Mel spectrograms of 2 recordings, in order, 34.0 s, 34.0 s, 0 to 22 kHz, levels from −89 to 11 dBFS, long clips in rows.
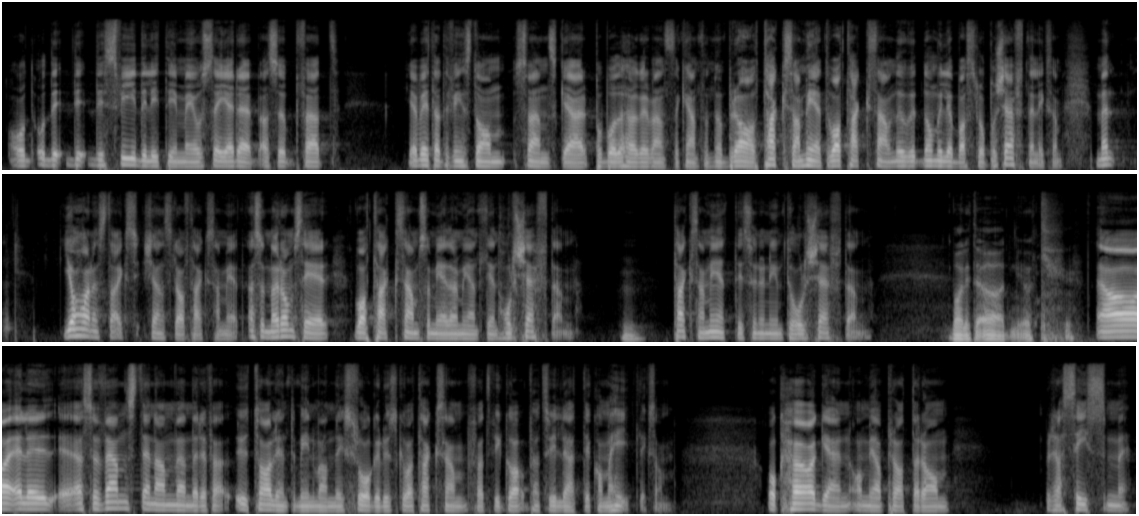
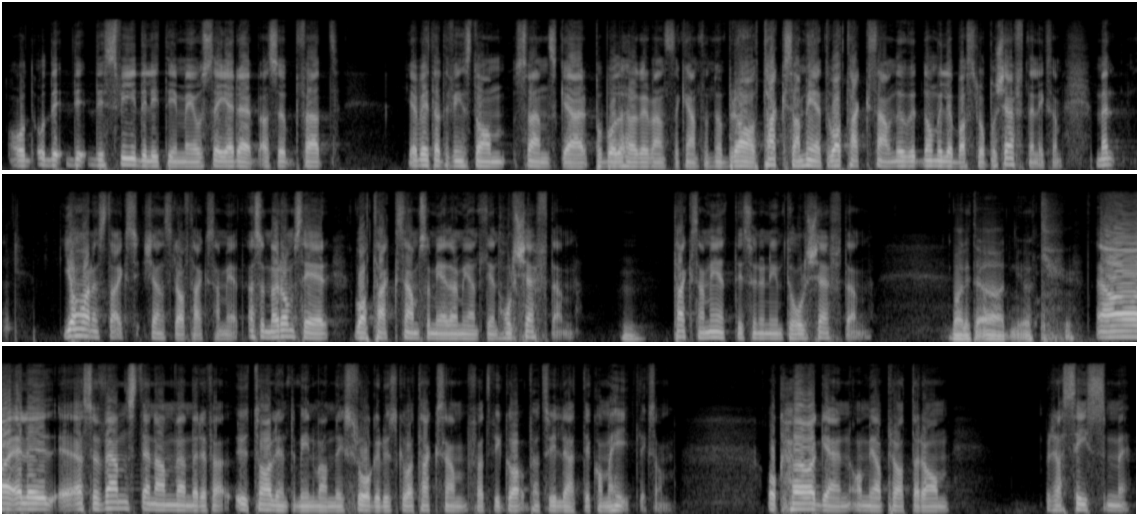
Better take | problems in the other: first | distortion; slight; 3% of the sound clipped

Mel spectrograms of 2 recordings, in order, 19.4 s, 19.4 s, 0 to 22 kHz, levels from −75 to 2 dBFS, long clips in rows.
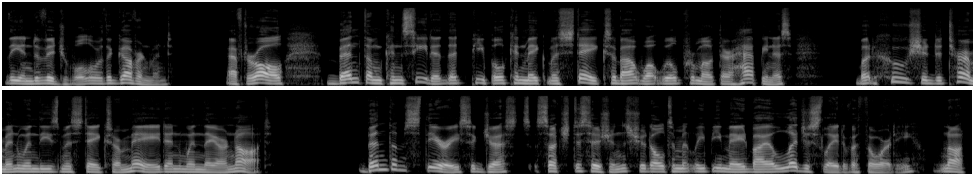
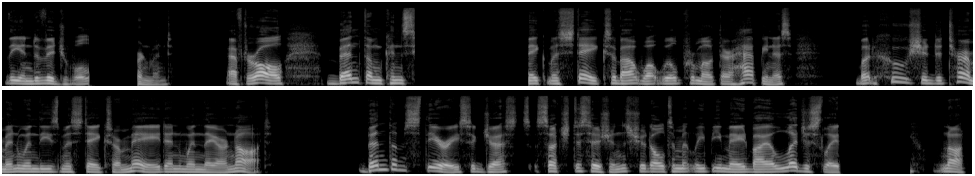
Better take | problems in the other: first | audio cutting out; at 1 s, at 4 s for 1 s and at 18 s for 0.5 s

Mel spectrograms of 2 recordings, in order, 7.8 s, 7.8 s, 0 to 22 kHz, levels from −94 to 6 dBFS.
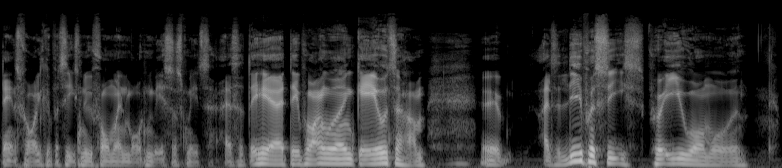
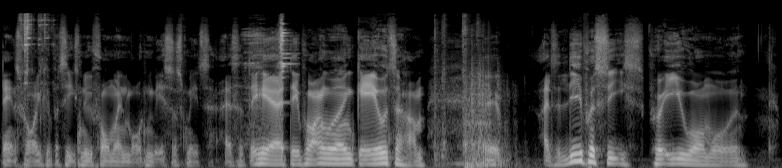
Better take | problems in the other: first | jangling keys; noticeable; at the start; peak 2 dB below the speech // clattering dishes; loud; at 3 s; peak 2 dB above the speech // door banging; noticeable; at 4.5 s; peak 7 dB below the speech

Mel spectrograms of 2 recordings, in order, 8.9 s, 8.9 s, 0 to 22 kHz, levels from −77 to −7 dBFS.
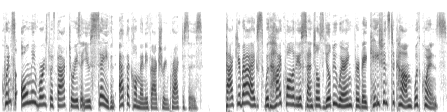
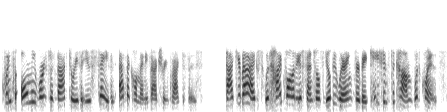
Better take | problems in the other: first | phone-call audio

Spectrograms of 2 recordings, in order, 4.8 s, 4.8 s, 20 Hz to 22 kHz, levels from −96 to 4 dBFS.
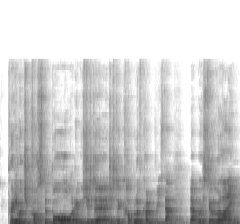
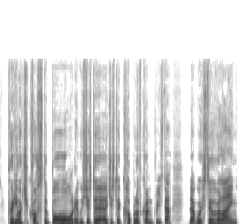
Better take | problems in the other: second | room echo; slight; dies away in 0.7 s // off-mic speech; somewhat distant

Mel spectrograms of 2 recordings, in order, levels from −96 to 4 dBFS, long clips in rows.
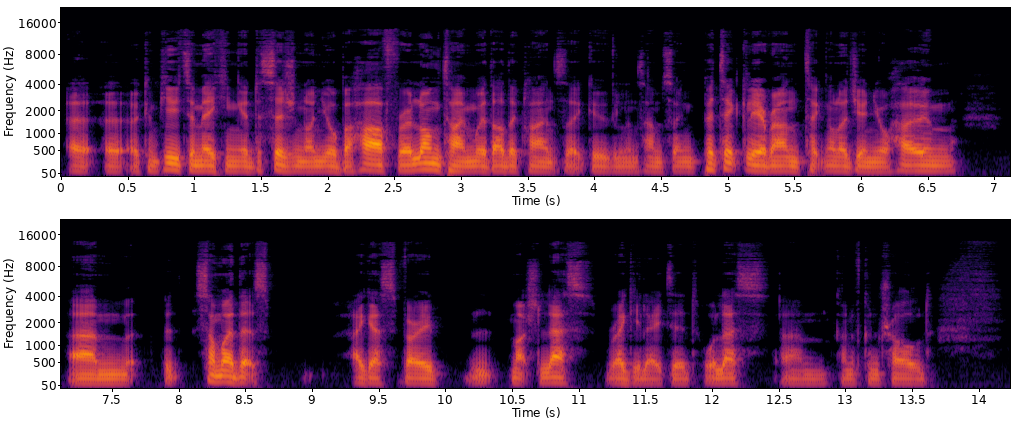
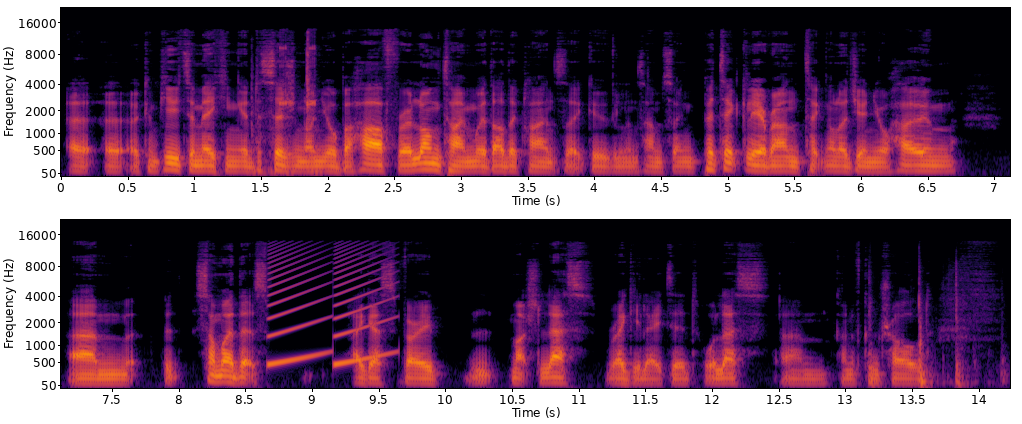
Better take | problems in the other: first | keyboard typing; noticeable; at 1.5 s; peak 9 dB below the speech // siren; noticeable; at 8.5 s; peak 2 dB below the speech // footsteps; faint; at 13 s; peak 10 dB below the speech

